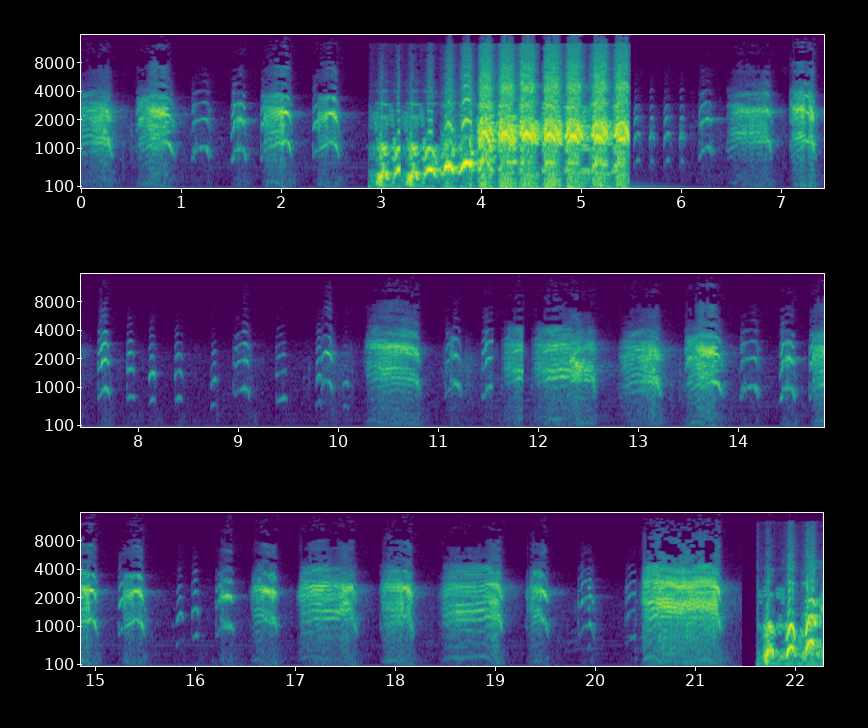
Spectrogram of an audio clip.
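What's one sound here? A chimpanzee screams loudly nearby.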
